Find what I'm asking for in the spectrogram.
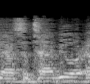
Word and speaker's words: acetabular: When I look at the February 27th, 2009 press release, it's clear that there's some excitement about the R3 acetabular. Am I pronouncing that word correctly? Acetabular? – Yes, Your Honor.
